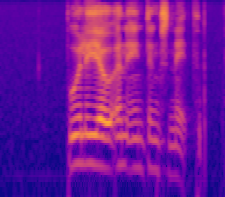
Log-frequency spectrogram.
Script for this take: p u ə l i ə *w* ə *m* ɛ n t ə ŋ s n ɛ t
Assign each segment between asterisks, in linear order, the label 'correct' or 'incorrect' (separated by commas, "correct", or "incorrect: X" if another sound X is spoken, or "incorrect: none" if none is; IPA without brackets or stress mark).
correct, incorrect: n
